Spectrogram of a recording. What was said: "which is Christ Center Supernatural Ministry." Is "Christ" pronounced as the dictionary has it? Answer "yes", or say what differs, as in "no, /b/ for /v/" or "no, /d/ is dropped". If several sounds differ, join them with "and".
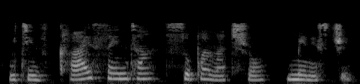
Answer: no, /l/ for /ɹ/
